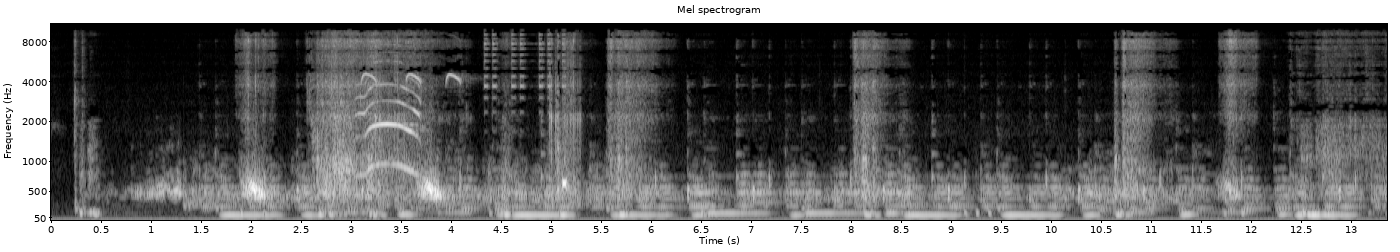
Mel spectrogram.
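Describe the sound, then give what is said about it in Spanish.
A game sound effect of a ball splashing into water: noisy bursts with whooshing, sweeping tones, set over a looping electronic bassline. Shorter splashy bursts recur later. “Al agua.”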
